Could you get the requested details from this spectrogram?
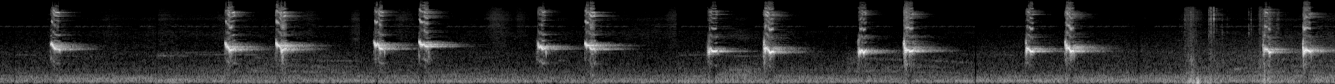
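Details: Sooty-headed bulbul, played to get reluctant birds singing: a steady series of short, bright, slurred notes, often paired, repeated every second or so over a quiet low hum.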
